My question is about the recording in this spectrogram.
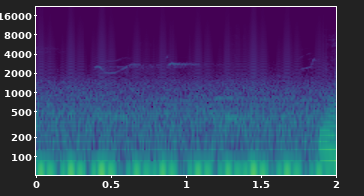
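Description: Steady outdoor ambience with a few faint, wavering bird chirps about half a second in and again toward the end.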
